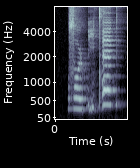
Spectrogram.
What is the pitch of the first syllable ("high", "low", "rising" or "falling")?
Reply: low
